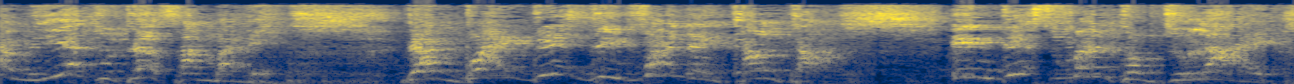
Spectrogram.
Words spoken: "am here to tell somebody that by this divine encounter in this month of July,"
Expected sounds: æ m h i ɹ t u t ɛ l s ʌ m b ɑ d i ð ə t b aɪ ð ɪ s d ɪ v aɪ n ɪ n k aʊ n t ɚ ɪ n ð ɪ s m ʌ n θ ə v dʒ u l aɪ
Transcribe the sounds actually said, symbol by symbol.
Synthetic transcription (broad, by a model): m h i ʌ t u t ɛ l s ʌ m b ɑ d i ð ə t b aɪ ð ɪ s d ɪ v aɪ n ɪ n k aʊ n t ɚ ɪ n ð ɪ s m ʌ n t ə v dʒ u l aɪ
